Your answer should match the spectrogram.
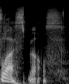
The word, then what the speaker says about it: Les Mills: Is this Les Mills or Les Mills? Les Mills. I don't know. I was going to say Les Mills. And then I was like, maybe I'm saying it right. Who knows? It's Les Mills.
